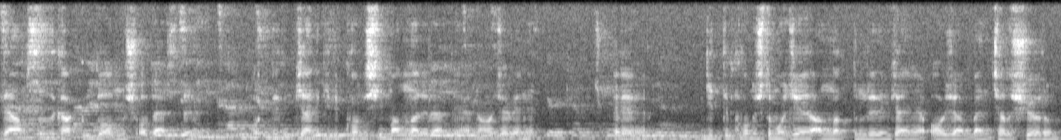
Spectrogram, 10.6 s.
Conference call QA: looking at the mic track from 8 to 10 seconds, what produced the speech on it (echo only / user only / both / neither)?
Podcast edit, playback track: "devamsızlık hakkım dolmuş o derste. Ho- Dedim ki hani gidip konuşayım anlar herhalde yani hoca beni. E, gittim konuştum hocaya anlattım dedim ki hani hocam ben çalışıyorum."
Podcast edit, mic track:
echo only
